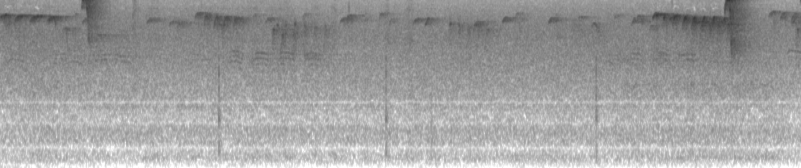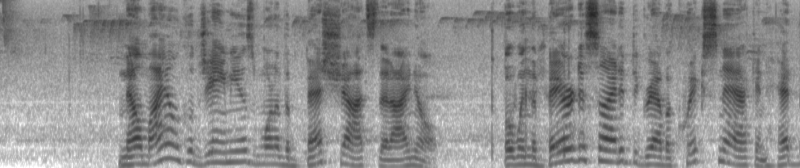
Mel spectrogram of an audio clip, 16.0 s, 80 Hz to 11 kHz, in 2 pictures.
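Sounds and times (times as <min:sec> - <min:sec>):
faint ticks: 0:05.9 - 0:06.2.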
